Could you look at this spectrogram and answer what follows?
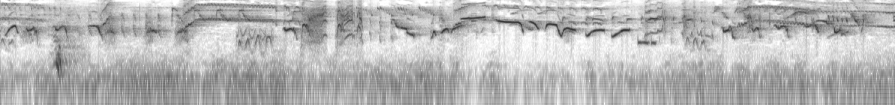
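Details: Oriental magpie-robin fighting song (narung), used as a lure to provoke other magpie-robins to sing and spread their tails: fast, loud, high jumble of sweeping whistles, trills and harsh notes, almost continuous, over a low steady background hum.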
